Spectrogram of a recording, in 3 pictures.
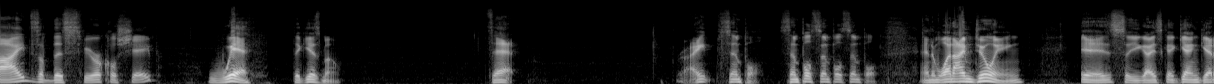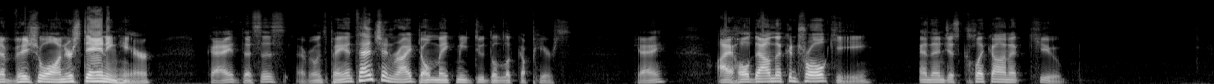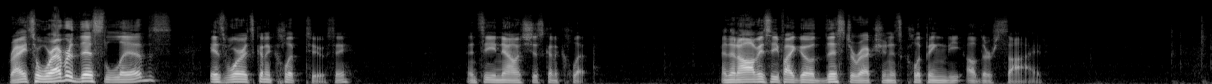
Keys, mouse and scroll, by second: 8.8 ctrl+z, 9.5 right click, 10.2 ctrl+z, 10.5 shift+right click, 20.0 ctrl+alt+right click, 21.4-24.8 ctrl+drag, 24.8-26.5 alt+drag, 26.5-30.7 ctrl+drag, 30.7 ctrl+z, 32.2-34.7 ctrl+drag, 34.7 alt+right click, 35.9 ctrl+z.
